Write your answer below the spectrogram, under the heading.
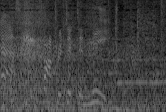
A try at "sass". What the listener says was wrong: Did you mean to say sass? I think you left out an S.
